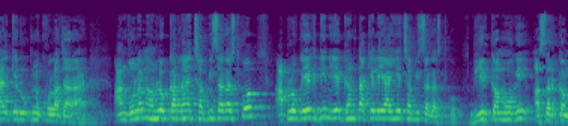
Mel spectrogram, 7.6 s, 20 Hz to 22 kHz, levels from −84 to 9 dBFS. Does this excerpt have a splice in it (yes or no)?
yes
